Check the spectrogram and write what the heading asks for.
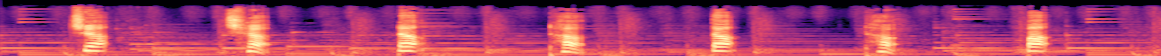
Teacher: जिन ध्वनियों का उच्चारण करते समय स्वर तंत्र में कंपन उत्पन्न नहीं होती उन्हें अघोष कहते हैं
